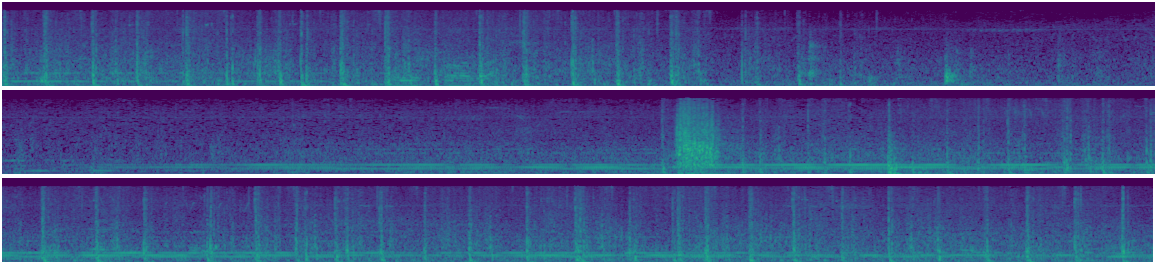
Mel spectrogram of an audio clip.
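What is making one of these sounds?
Tall grass rustles and swishes against a horse's legs.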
